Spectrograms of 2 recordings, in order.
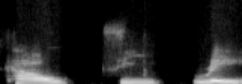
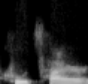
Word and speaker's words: Kautsire: little bit different uh it's pronounced cow c ray not koots higher so um don't be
